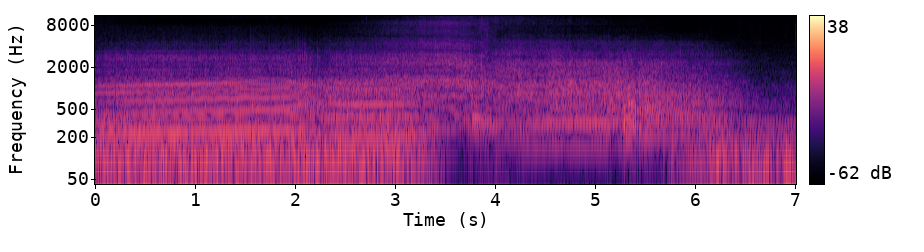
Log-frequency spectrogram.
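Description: Orange Lamborghini Gallardo LP550-2 Balboni engine revving hard into a sharp, metallic high-pitched wail, loud and close, with rising and falling pitch through gear changes and no break in the sound.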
